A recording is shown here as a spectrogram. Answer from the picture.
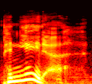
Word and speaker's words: Pineda: are at a fantasy track here that is pronounced Pineda so welcome on in everybody and of course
